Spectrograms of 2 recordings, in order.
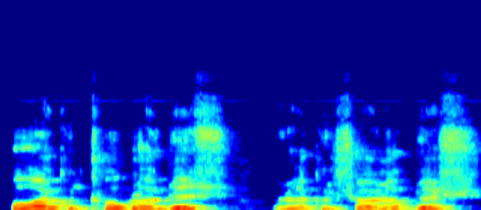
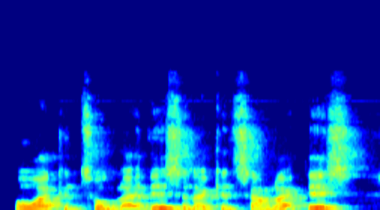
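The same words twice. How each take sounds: First: Rounded, muffled vowels, THIS turned toward "dush"; altered mouth shape. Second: Said in the usual way. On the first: Shown as a demonstration. Singing teacher showing how the mouth changes sound, THIS rounded to "dush". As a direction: talk through a pursed mouth, LIKE THIS coming out "loke dush". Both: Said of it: "actually changed the sound significantly".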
